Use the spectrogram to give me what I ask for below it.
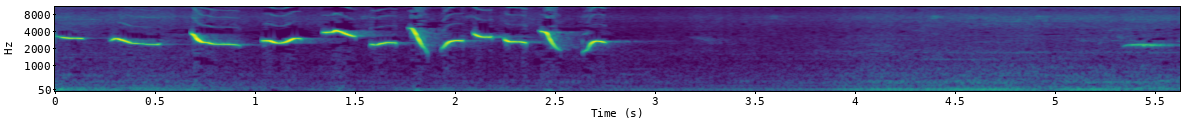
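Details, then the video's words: Common tailorbird from Lombok singing vigorously: a fast run of about thirteen bright, sharply slurred whistles, some rising and some dropping, packed into three seconds, then quiet background hum. "Burung Prenjak Daun Lombok Gacor Full Isian"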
